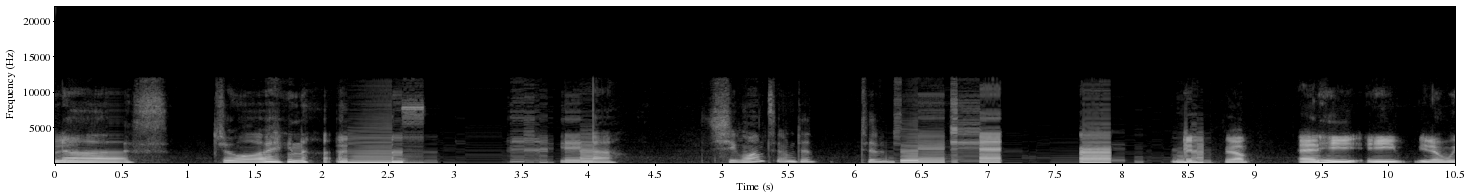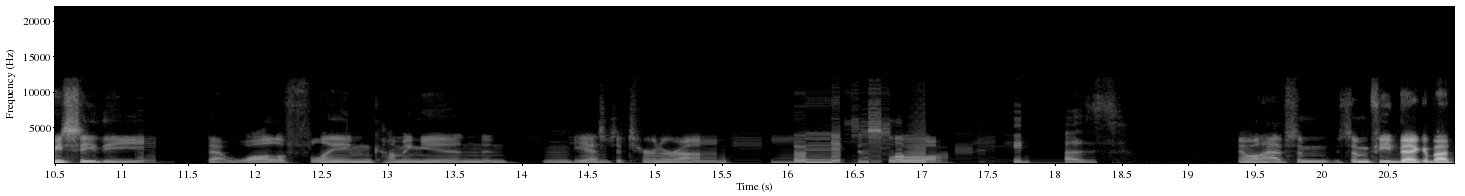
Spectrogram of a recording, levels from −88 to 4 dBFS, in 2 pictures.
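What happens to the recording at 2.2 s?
From 2.17 s to 4.03 s the speech takes on robotic sound from repeated short buffers. It becomes a rigid, metallic buzz fixed at 133 Hz that only loosely tracks the speech. The likely cause is audio arriving too seldom, so a fragment of about 7.5 ms is looped while the real signal is skipped, and essentially all of this stretch is repeats. A spectrogram shows flat horizontal harmonics spaced 133 Hz apart, and the waveform shows identical cycles recurring every 7.5 ms.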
